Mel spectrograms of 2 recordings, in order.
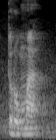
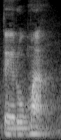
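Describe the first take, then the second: First: The first two consonants run together without a vowel. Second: A full vowel is heard after the first consonant. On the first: The speaker calls it right. "es así" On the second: The speaker calls it wrong. "Pero no es así que suena esa parasha"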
